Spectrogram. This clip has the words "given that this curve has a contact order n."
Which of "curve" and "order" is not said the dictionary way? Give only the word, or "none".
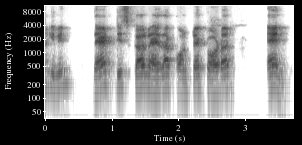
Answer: curve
